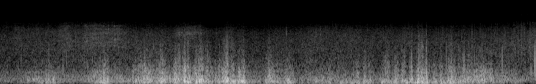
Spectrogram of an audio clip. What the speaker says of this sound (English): we're getting some proper wind as well now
